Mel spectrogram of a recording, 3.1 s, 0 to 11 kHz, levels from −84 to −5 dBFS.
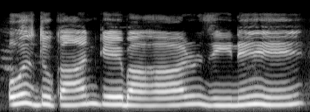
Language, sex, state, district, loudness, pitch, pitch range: Hindi, female, Madhya Pradesh, Bhopal, -14 LUFS, 225 Hz, 215-240 Hz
